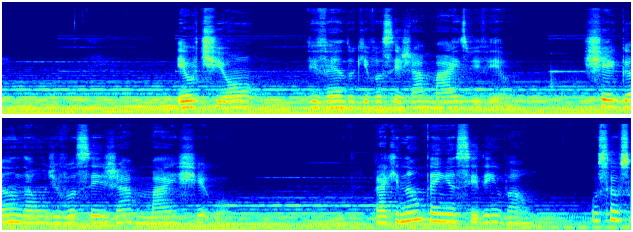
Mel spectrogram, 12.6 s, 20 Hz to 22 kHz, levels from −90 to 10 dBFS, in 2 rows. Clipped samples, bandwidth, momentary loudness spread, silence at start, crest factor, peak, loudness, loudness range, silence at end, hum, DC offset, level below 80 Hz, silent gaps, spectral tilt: under 0.1%; 18 kHz; 11 LU; 0 s; 18 dB; -8 dBFS; -27 LUFS; 4 LU; 0 s; none; under 0.1%; -36 dBFS; none; -6 dB/octave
